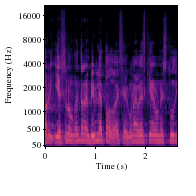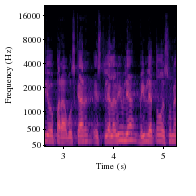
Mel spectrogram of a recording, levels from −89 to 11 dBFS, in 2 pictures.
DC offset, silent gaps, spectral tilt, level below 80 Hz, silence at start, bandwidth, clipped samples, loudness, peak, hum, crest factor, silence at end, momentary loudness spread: under 0.1%; none; -6 dB/octave; under -90 dBFS; 0 s; 18 kHz; under 0.1%; -33 LUFS; -16 dBFS; none; 16 dB; 0 s; 4 LU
